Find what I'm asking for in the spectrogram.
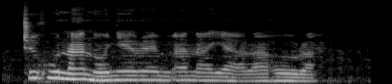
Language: Igbo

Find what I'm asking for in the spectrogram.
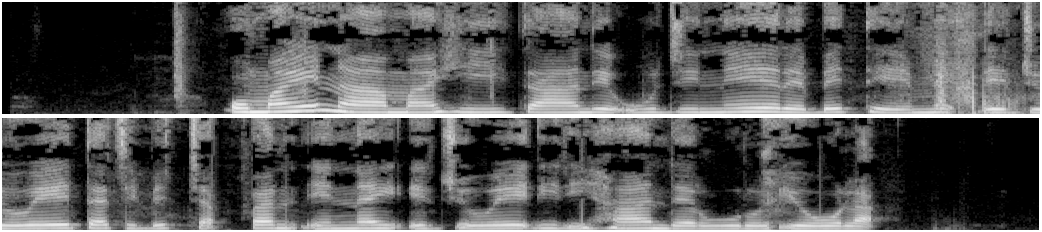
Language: Adamawa Fulfulde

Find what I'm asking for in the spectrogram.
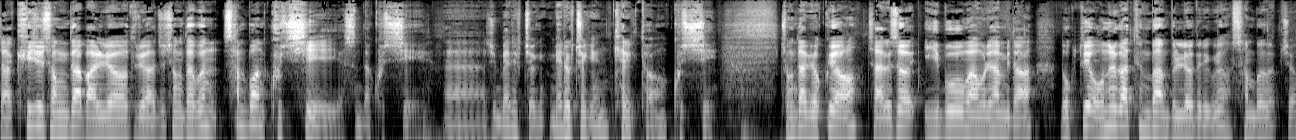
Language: Korean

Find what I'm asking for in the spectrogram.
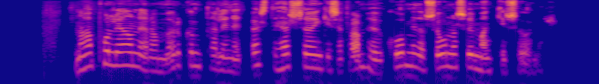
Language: Icelandic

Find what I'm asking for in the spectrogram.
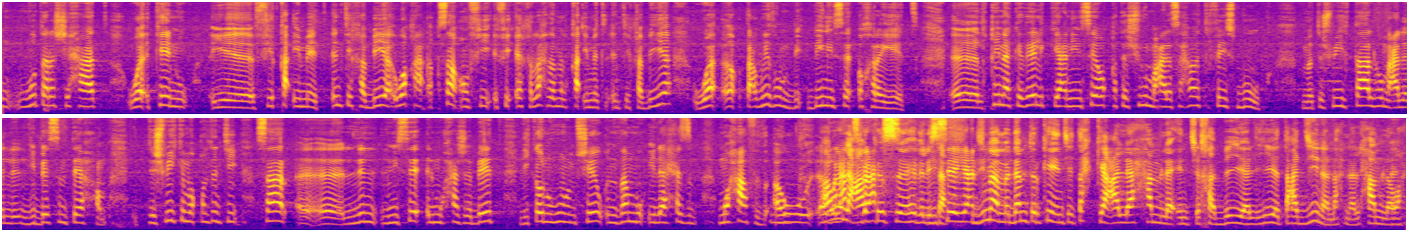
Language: Arabic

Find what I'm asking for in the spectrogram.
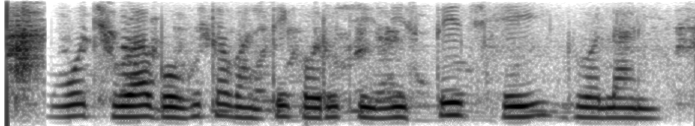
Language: Odia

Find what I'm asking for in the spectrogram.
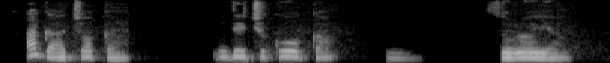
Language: Igbo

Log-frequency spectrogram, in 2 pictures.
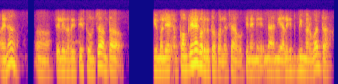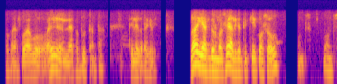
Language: Nepali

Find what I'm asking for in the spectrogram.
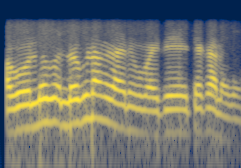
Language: Konkani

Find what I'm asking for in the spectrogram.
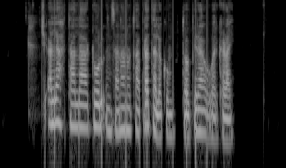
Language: Pashto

